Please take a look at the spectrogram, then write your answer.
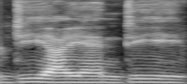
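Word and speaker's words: dind: Do in Irish is the singular for what we usually see as the plural of din, or D-I-N-D, which is also pronounced din, which is the first element of the term dinhenicas, which means the lore of sacred and important places.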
